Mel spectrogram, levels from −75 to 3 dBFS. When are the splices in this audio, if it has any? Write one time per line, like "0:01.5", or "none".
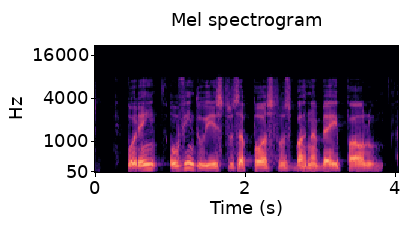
none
